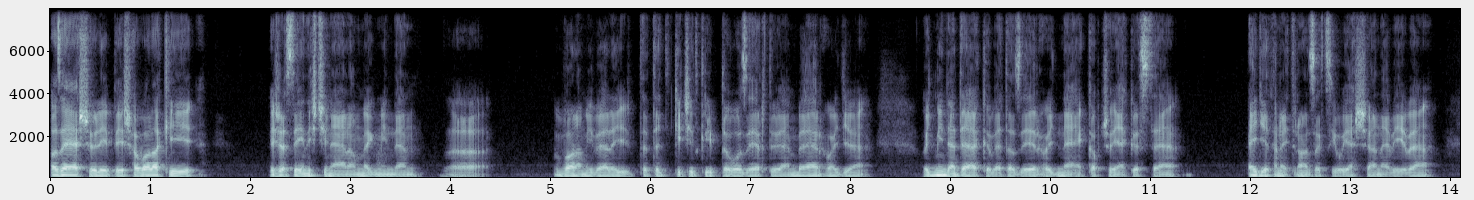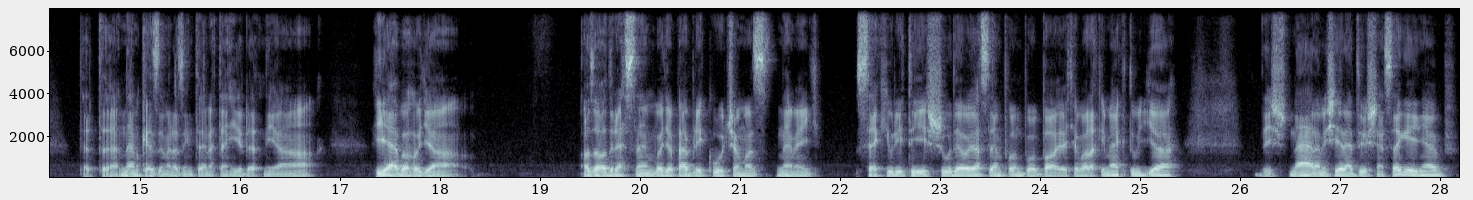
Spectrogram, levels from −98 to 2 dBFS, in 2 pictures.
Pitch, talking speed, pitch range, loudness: 85 Hz, 140 wpm, 80-90 Hz, -19 LUFS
